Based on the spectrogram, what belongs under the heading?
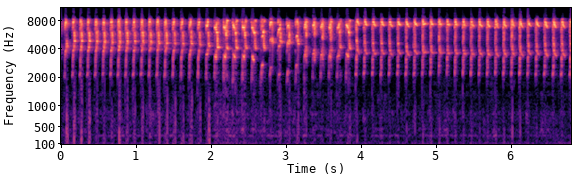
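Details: Non-stop ngekek chatter of a lovebird, a dense unbroken stream of shrill, high chips racing at roughly six to seven per second throughout.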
